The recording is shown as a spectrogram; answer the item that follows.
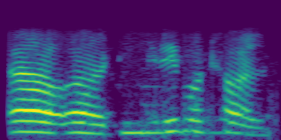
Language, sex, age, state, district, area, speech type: Bodo, female, 30-45, Assam, Chirang, rural, conversation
